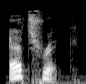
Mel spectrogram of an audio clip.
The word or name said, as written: ettrick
